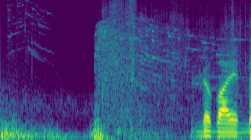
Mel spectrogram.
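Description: Glass shatters with a sharp crash.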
